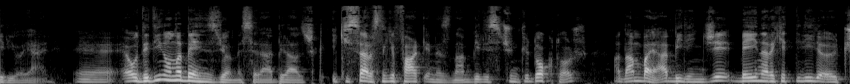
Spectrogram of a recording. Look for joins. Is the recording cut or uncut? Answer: uncut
